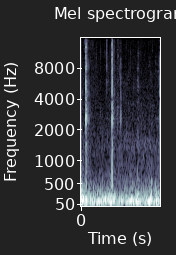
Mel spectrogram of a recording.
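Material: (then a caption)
Shell. Two oysters, kept in the fridge, are knocked together to check whether they are good to eat. Short, sharp, solid clicks with no hollow ring sit over a steady low rumble, showing the shells are tightly closed and the oysters are fine to eat.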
